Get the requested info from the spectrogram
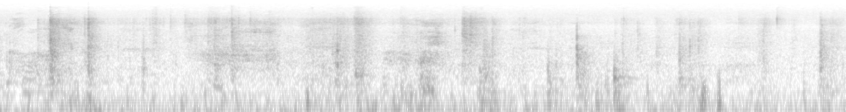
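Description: Scattered knocks, rustles and light thumps of someone moving about a cluttered room and handling junk, over a low rumble of body-worn camera handling noise.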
